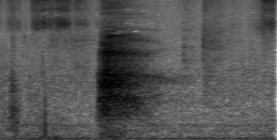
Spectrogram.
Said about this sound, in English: Taking a breath.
